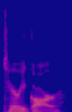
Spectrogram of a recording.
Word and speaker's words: Teri Garr: Um, the actress that plays who we will call Phoebe Senior um, is Teri Garr. Mm-hmm. Is that right? Am I saying that right? Yes.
